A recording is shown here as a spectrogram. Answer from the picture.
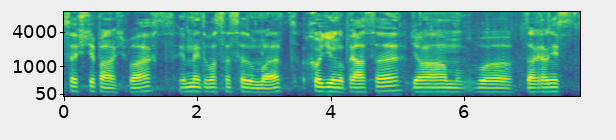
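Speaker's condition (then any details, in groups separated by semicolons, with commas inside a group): Down syndrome; present from birth; age 27; speaks very well, formulates answers, understands questions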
